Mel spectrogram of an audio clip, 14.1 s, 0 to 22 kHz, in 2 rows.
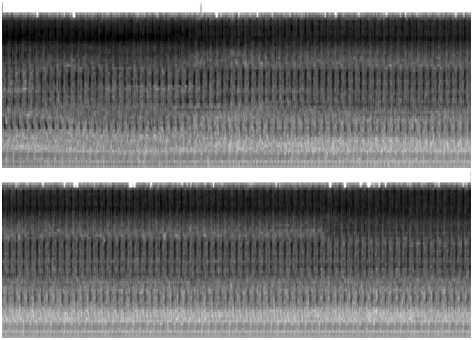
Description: My 1992 Toyota Hilux is making a clicking noise... / The Engine is a 22R...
